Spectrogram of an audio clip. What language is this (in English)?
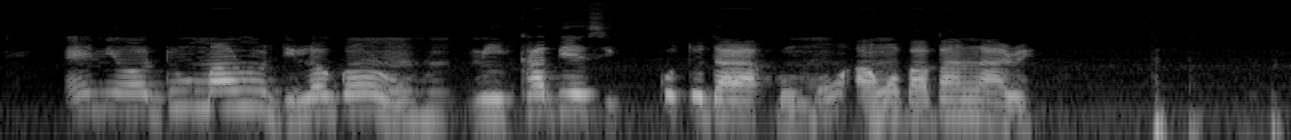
Yoruba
